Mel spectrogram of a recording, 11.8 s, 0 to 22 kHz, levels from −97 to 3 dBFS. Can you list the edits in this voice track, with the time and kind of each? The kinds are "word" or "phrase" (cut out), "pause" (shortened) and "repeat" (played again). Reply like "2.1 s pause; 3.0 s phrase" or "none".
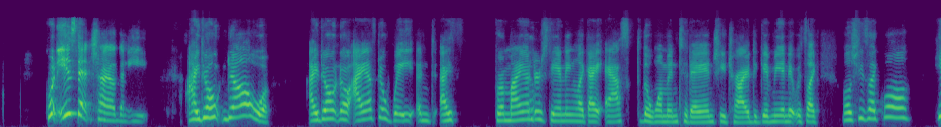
none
